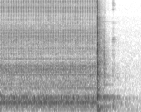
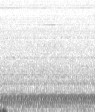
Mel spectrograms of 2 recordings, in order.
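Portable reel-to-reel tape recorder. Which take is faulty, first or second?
second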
